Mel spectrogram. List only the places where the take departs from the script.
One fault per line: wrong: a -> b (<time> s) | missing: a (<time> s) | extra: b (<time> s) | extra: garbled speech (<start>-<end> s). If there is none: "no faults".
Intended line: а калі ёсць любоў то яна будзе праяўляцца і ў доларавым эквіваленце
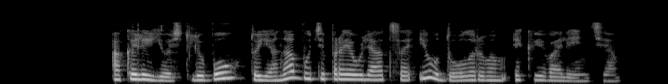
no faults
